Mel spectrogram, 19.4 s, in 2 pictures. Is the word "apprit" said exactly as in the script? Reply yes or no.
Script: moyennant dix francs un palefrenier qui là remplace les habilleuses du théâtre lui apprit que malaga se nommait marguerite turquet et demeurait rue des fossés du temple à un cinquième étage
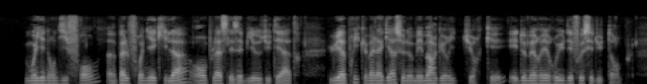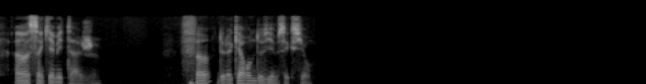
yes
